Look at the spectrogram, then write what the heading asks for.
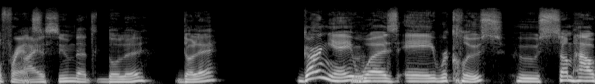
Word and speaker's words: Garnier: with this pronunciation delays garnier garnier yeah like this like the shampoo garnier was a french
